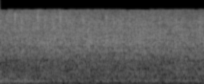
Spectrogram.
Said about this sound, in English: Your clapping is very suspicious and weak. Clap your hands and say something.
